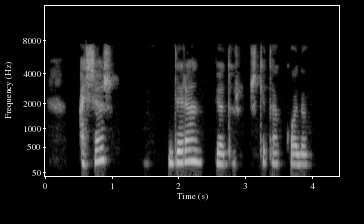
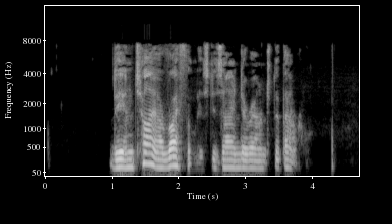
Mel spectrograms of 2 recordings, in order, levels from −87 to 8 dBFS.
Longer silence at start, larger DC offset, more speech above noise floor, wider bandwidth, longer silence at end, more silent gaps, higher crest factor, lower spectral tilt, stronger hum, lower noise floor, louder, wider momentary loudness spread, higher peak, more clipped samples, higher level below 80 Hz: second, 0.1 s vs 1 s; neither; second, 36 dB vs 65 dB; about the same, 7.8 kHz vs 8 kHz; about the same, 0.45 s vs 0.4 s; neither; about the same, 20 dB vs 18 dB; about the same, -3.5 dB/octave vs -4.5 dB/octave; neither; second, -60 dBFS vs -81 dBFS; second, -24 LUFS vs -16 LUFS; first, 14 LU vs 11 LU; second, -6 dBFS vs 0 dBFS; neither; second, -68 dBFS vs -60 dBFS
